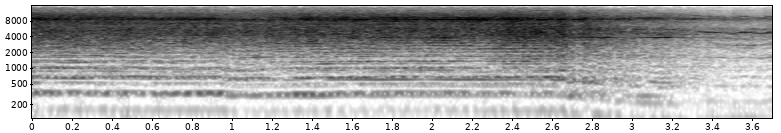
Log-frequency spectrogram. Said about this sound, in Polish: Y, y, to jest, są ciekawe, bo ten dron jest wyposażony w takie czujniki, że jakbym chciał dotknąć, to poleci do góry, ale, ale już lądujemy.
